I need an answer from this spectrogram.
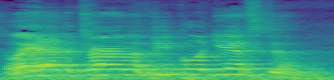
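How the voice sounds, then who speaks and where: High and sing-song, the preacher's voice moves a little fast as he delivers a theatrical sermon, voicing members of the crowd and crying out in lament. Captured from afar in a reverberant room, the clip carries slight background noise.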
